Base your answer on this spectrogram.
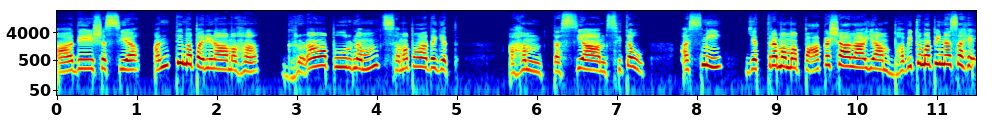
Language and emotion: Sanskrit, disgusted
